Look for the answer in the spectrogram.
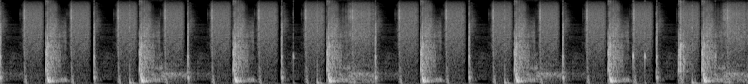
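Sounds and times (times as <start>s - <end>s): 
electro loop: 0.0s - 7.4s.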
